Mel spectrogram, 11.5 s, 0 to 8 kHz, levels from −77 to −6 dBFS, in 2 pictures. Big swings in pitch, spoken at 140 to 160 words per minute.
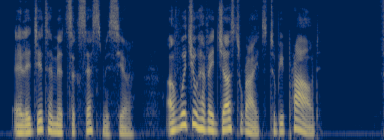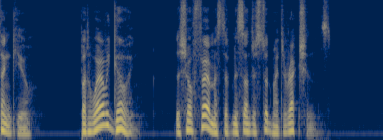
Yes: wide, 6.5 semitones; average, 145 wpm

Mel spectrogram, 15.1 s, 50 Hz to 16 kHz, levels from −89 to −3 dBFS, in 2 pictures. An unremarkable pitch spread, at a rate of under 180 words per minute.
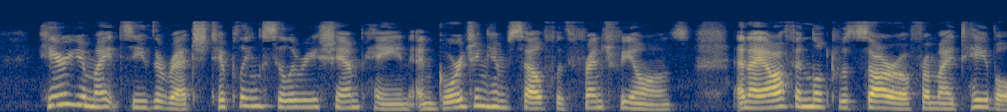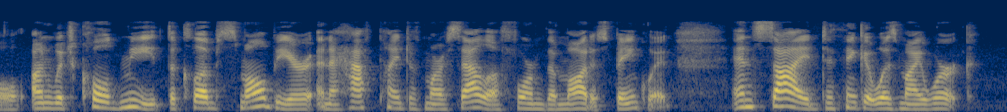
No: average, 4.8 semitones; average, 200 wpm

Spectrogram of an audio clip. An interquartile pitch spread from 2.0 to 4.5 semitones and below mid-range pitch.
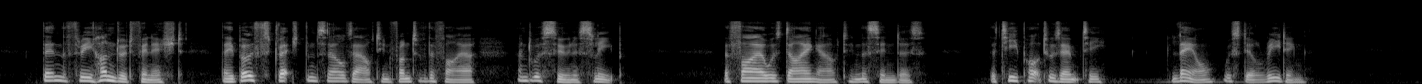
No: wide, 5.5 semitones; low, 130 Hz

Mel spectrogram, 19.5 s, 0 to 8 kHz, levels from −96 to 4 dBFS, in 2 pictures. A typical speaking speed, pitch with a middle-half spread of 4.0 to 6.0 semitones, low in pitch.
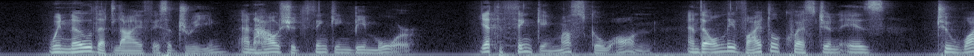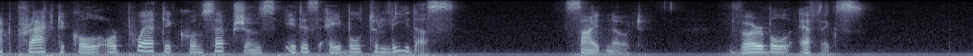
No: slow, 125 wpm; average, 4.8 semitones; low, 130 Hz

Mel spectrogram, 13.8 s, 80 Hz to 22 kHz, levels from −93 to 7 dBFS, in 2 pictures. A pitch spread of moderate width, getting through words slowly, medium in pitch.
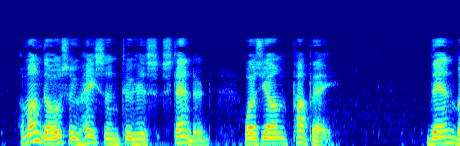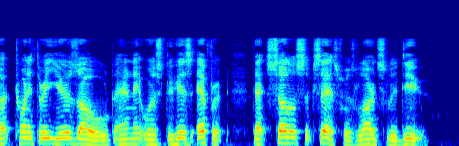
Yes: average, 3.0 semitones; slow, 120 wpm; medium, 145 Hz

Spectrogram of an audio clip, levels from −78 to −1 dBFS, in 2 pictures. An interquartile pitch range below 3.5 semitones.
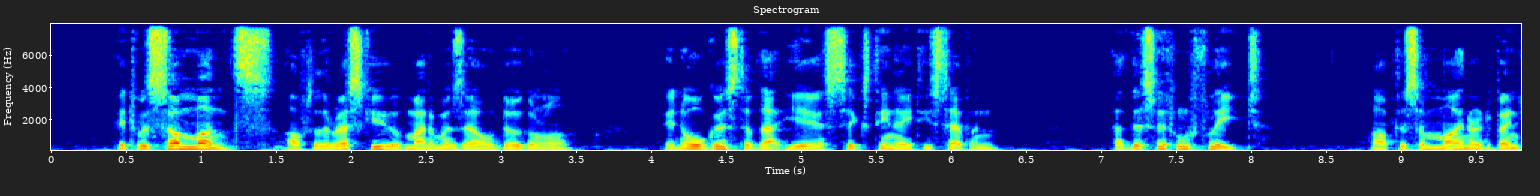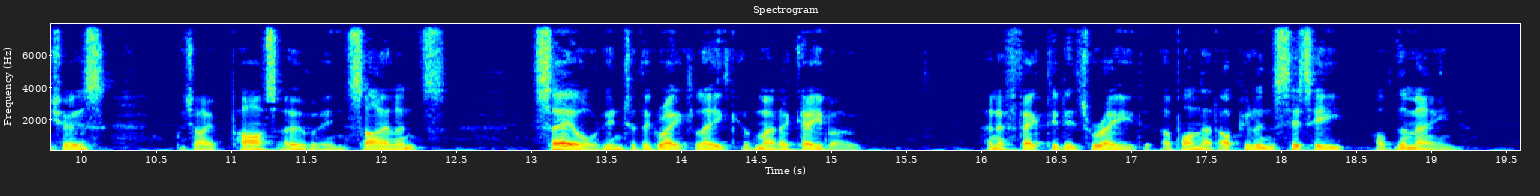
Yes: average, 2.9 semitones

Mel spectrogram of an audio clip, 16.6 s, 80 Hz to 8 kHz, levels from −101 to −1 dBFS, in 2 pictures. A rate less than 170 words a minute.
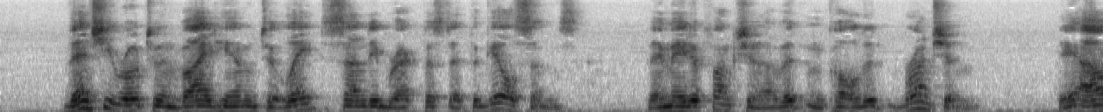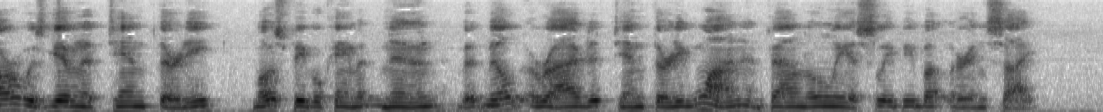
No: average, 180 wpm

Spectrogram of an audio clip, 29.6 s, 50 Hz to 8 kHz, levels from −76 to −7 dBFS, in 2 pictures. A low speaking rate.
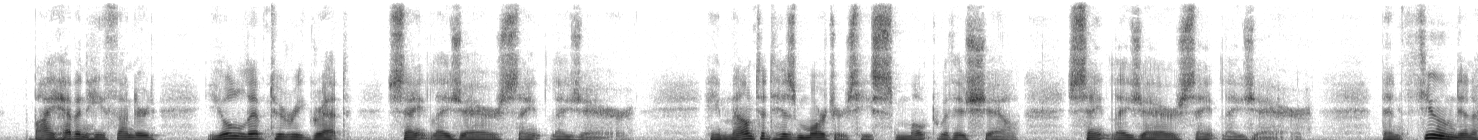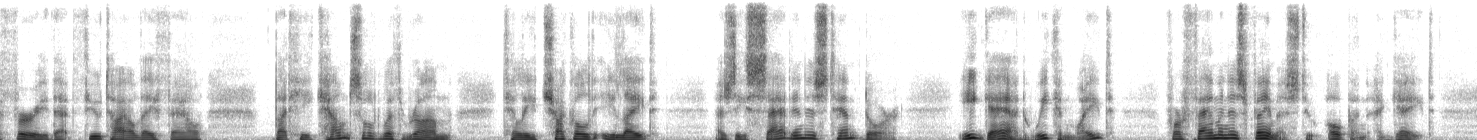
Yes: slow, 130 wpm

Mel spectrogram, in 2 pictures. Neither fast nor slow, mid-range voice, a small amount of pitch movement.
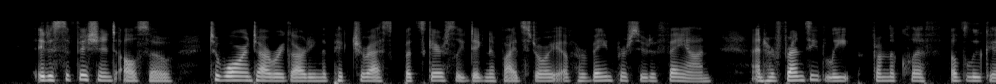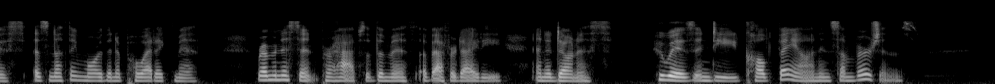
Yes: average, 155 wpm; medium, 170 Hz; narrow, 1.8 semitones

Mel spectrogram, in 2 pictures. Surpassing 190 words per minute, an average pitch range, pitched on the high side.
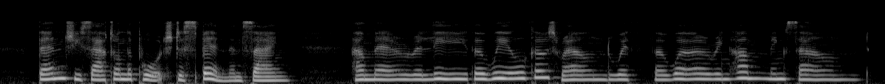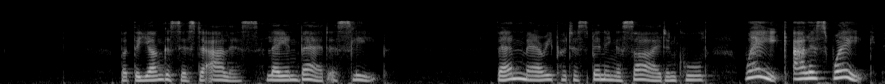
No: average, 140 wpm; average, 3.6 semitones; high, 220 Hz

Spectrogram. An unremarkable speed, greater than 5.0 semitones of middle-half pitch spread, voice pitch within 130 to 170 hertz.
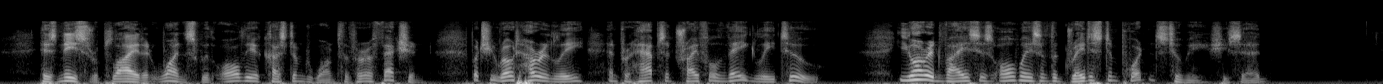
Yes: average, 150 wpm; wide, 5.5 semitones; medium, 140 Hz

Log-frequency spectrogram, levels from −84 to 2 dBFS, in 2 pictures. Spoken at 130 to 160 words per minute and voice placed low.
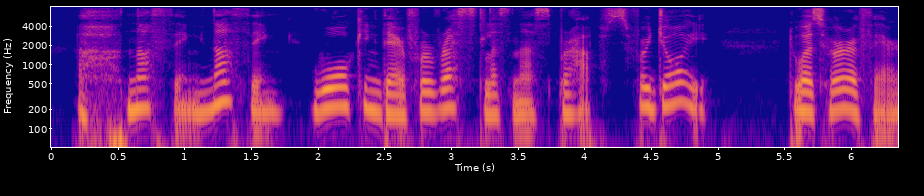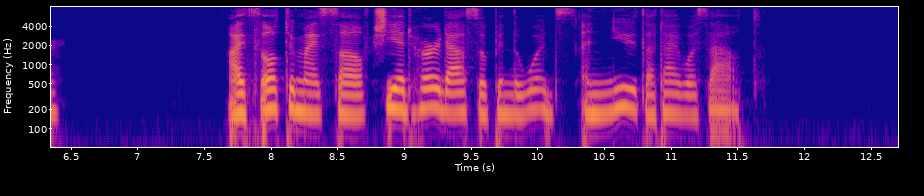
No: average, 140 wpm; medium, 185 Hz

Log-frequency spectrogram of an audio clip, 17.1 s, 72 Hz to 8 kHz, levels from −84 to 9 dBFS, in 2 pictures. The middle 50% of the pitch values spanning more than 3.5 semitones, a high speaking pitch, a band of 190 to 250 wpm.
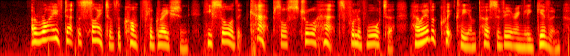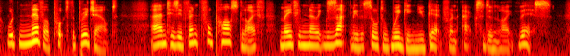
No: average, 4.6 semitones; high, 195 Hz; average, 170 wpm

